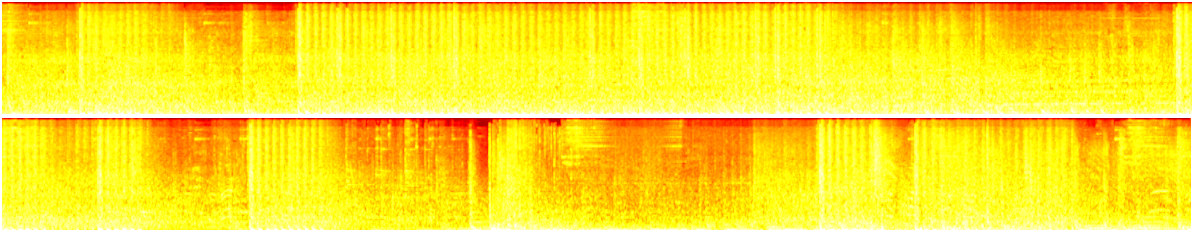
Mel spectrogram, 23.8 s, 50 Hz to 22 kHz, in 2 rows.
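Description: Automatic gunfire in the video game Battlefield 4 during infantry combat: dense, rapid bursts of shots that run almost continuously, with a few short dips and pauses between volleys.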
